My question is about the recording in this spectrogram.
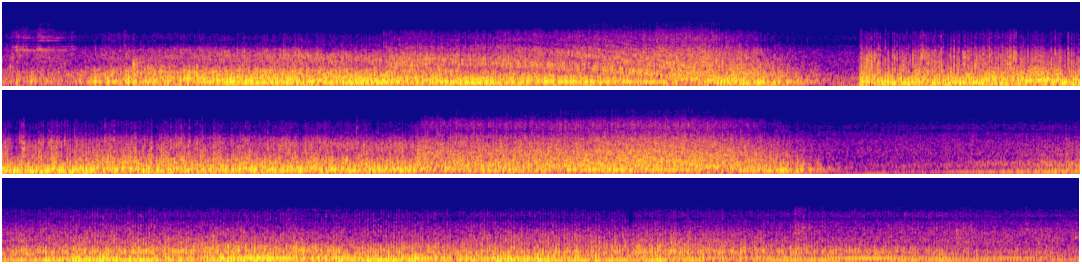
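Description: Propeller engines of a twin-engine bomber, loud as the plane dives past. The sound breaks off abruptly about four seconds in and comes straight back. Soon after nine seconds it fades to a steadier, lower drone.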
